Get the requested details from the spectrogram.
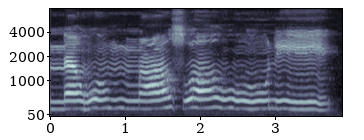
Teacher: نون کو واو کے ساتھ ملا کر واو کو بھی ایک الف کے مقدار کھینچیں گے، واو بھی حروف مدہ ہے۔ · را کو موٹا پڑھیں گے، حمزے کو نون مشدد کے ساتھ ملا کر نون پر غنہ کریں گے، صاد کو موٹا پڑھیں گے۔ نون کے بعد یا ہے، یا حروف مدہ ہے، ایک الف کے مقدار کھینچ کر پڑھتے ہیں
